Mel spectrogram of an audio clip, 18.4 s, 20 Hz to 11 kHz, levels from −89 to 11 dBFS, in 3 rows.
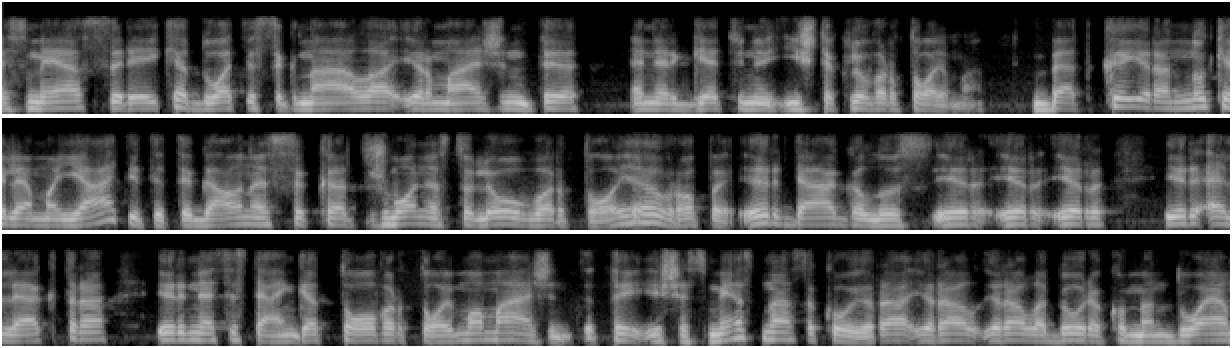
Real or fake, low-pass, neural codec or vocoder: real; 7.2 kHz; none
